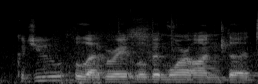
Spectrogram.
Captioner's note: voiceover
